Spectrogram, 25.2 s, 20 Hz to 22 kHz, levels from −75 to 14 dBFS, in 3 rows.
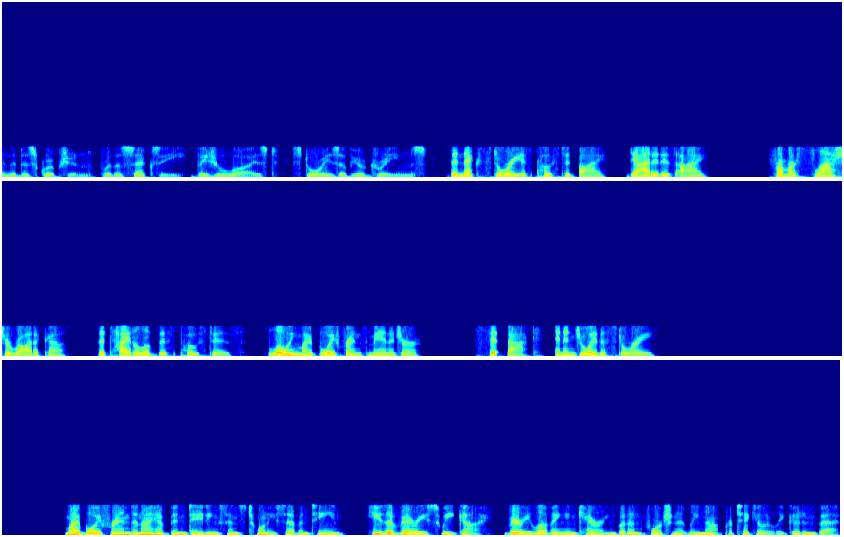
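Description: From start to finish the speech carries Dialogic VOX ADPCM damage: coarse 4-bit step coding adds a gritty hiss that tracks the voice, and nothing survives above 3.8 kHz, fitting an 8,000-samples-a-second rate. A spectrogram shows a hard ceiling with grainy noise filling the band.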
